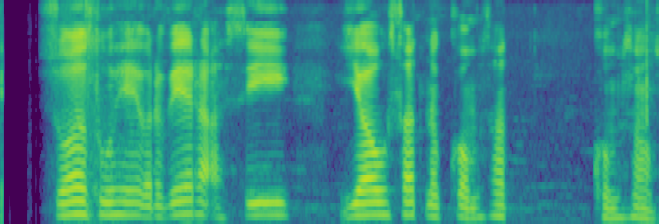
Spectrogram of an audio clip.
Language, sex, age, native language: Icelandic, male, 13, Icelandic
